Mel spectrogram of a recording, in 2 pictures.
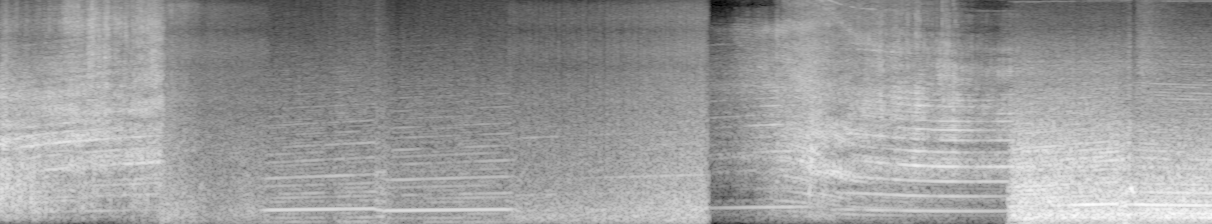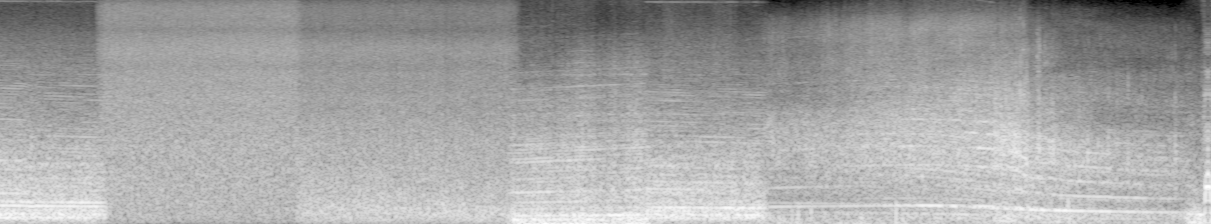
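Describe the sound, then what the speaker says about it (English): A Mini, a Bugatti Chiron Supersport and a Lamborghini drag race, the revving engines rising and falling through gear changes in loud, sustained bursts. Roaring wind and rushing noise cover much of it, with brief quieter gaps between runs. "That was the weirdest drag race ever."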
